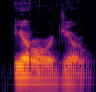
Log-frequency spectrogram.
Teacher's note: the ra in this word, which is sakin, even though it's preceded by a letter that has kasra, we don't pronounce it with tarqiq. We pronounce the ra with tafkhim. This is one of the conditions for tafkhim of ra sakina.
